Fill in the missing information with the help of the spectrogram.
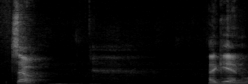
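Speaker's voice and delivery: ordinary delivery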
